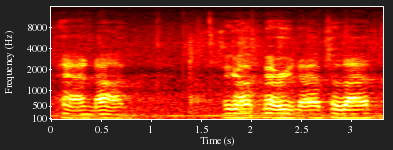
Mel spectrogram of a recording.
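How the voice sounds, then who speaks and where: Amid audible room echo, a man with an American accent and fairly high pitch speaks at a moderate pace in a monotone, flat manner. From southern California. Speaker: wartime evacuee recounting family history. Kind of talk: testimony. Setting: reunion gathering with audience. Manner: halting.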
